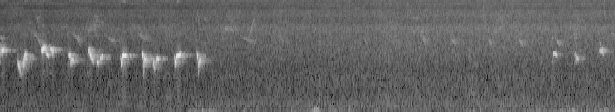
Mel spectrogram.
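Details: Yellow-vented Bulbul, midday-mode calling for use as a lure: a quick string of about nine bubbly, slurred notes, then a long quiet stretch before a few softer chirps return near the end.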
